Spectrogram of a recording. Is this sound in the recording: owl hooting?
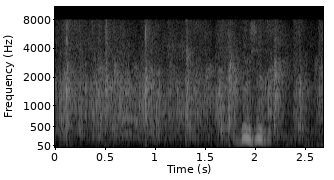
no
